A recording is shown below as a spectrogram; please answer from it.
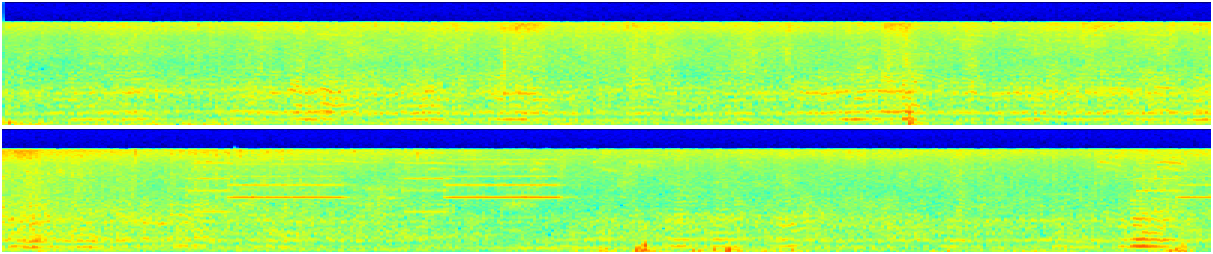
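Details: Working bees at home make a continuous low droning hum, with occasional louder passes nearby and faint high steady tones in the background.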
